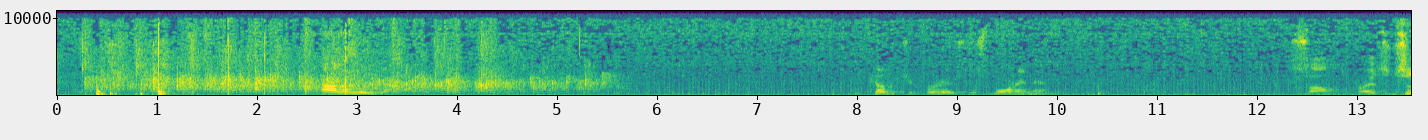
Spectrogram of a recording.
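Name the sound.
audience clapping hands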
